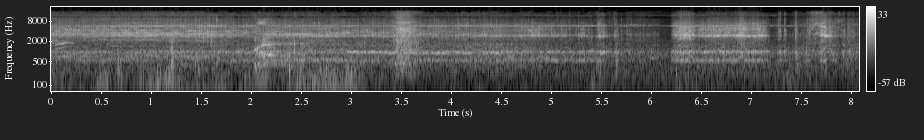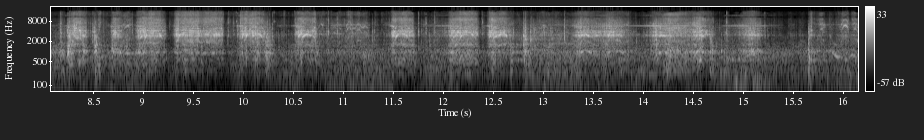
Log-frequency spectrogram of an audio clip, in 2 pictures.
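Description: A 2.2-scale RC rock crawler's electric motor and gear train whining as it climbs rocks. The whine holds steady for the first few seconds, then comes in short on-off spurts as the throttle is worked.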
